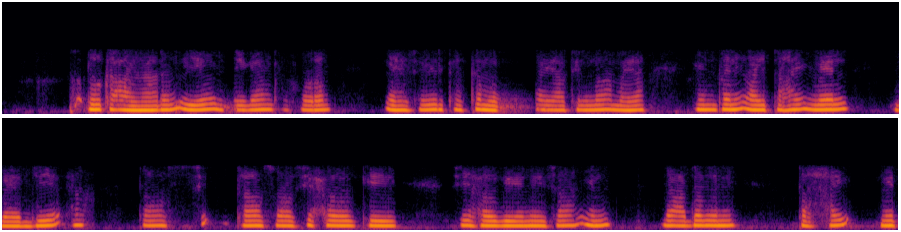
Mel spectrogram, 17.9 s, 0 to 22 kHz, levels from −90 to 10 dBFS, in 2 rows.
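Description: Speech, and the whole thing runs through the G.729 codec at 8 kbit/s, with plainly audible codec damage. Everything above 4 kHz is gone, so it sounds narrow and phone-like, and because the decoder rebuilds each 10 ms frame from a vocal tract filter, a pitch estimate and a handful of pulses, there's a rough, slightly synthetic edge to it. On top of that there are four dropouts covered by VoIP packet loss concealment from the speech codec: 2.19 to 2.38 s (120 ms lost), 4.93 to 5.42 s (400 ms lost), 6.75 to 6.86 s and 9.81 to 9.91 s (80 ms each). In each gap the decoder keeps extrapolating from its last pitch and filter while turning the gain down, so you get a stretched, buzzy or noisy smear that fades. The one at 4.93 s is the longest. The gap lengths fit 20 ms packets. Since each frame leans on the one before, the sound stays weak and a bit mangled for a short stretch after each gap ends.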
